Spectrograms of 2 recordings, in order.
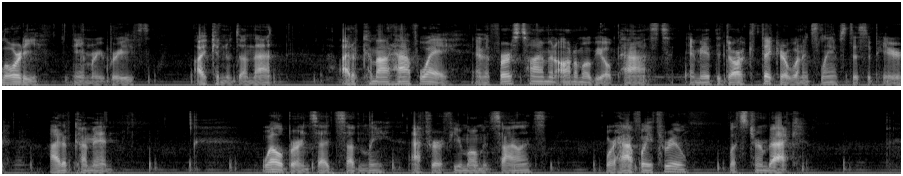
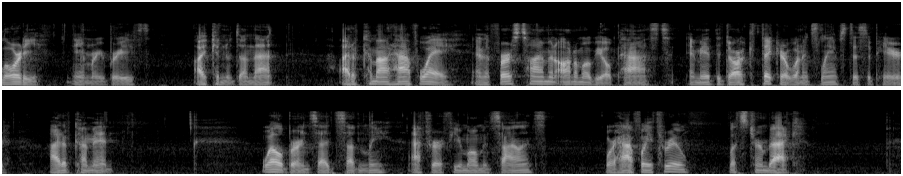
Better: second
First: background sound (Run + Musical instrument); 18 dB below the speech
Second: none

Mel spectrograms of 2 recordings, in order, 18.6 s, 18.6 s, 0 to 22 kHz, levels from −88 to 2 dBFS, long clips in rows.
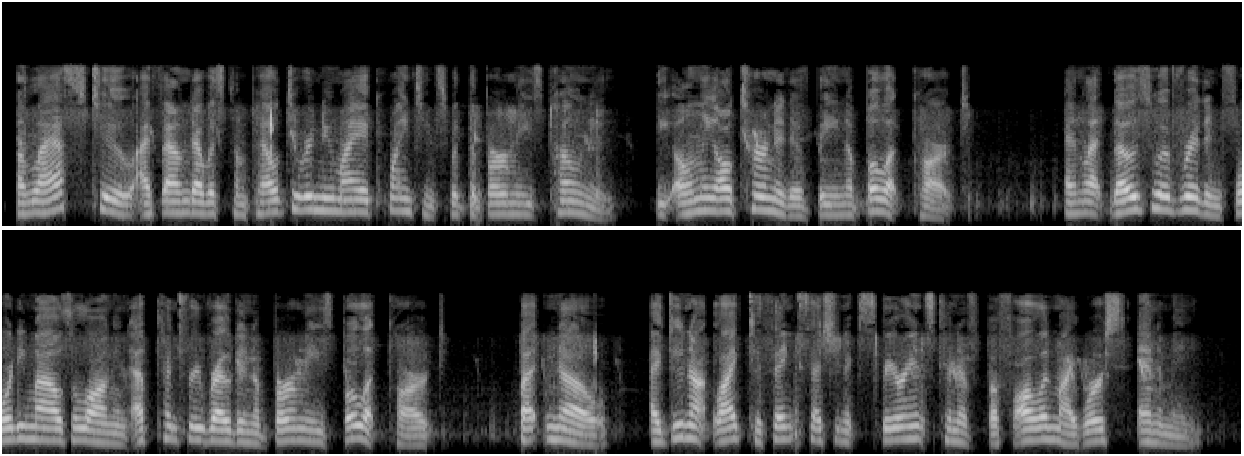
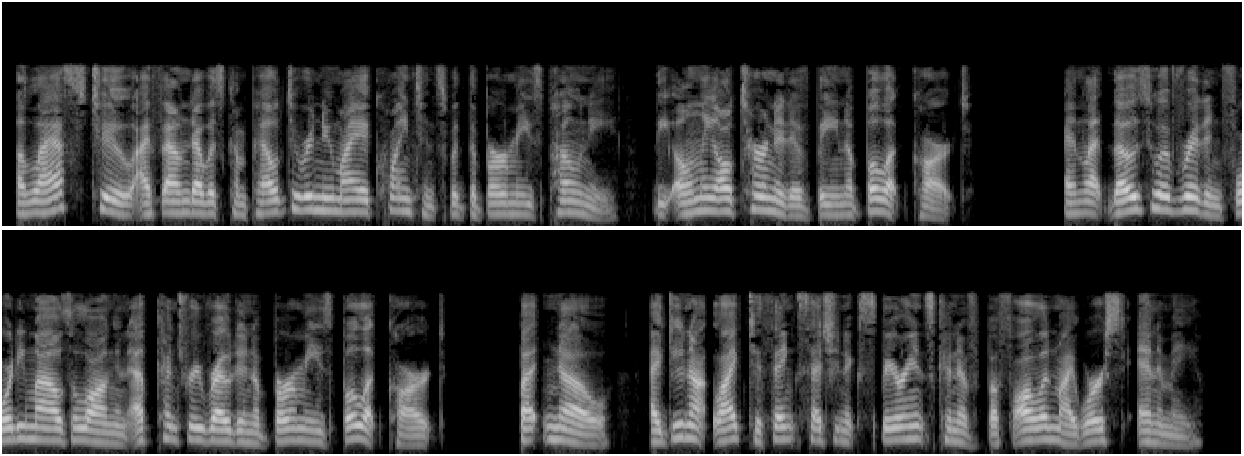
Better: second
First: noise reduction (neural mask model RNNoise)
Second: none

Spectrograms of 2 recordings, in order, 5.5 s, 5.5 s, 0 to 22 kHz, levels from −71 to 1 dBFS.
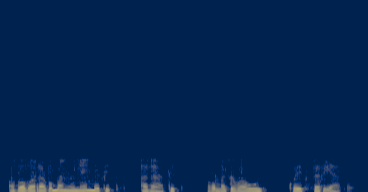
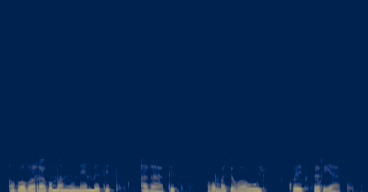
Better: second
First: noise reduction (neural mask model Resemble Enhance denoiser)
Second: none

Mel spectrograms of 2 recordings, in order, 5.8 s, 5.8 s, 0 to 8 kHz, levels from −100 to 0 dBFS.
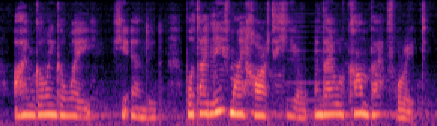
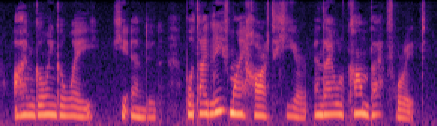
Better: second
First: noise reduction (neural separator model SepFormer DNS4)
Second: none

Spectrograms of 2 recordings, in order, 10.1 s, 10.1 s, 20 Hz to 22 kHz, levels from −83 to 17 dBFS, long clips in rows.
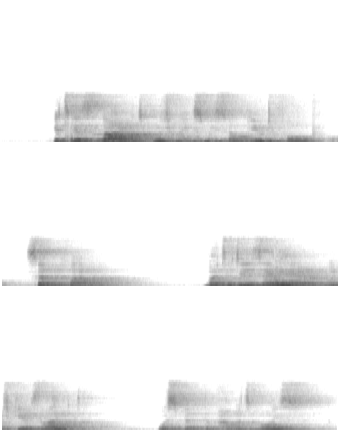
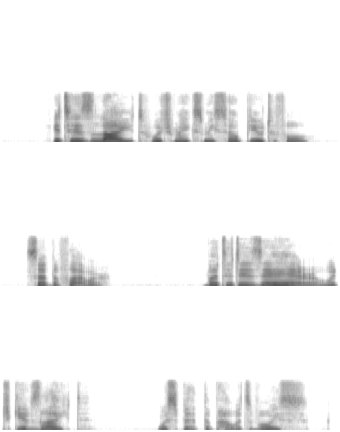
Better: second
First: noise reduction (neural separator model SepFormer DNS4)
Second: none

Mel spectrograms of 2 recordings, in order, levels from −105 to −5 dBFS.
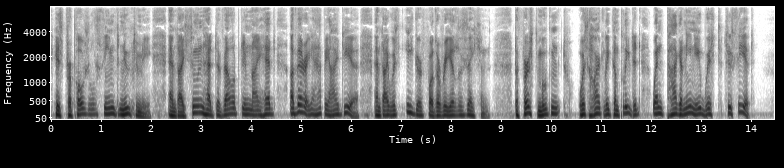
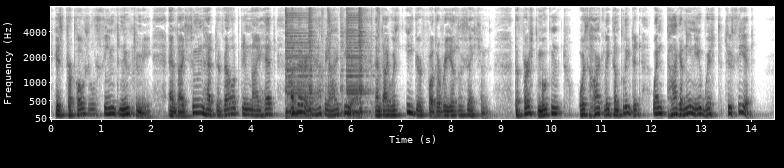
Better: first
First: none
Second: background sound (Guitar); 7 dB below the speech // room echo; dies away in 0.3 s

